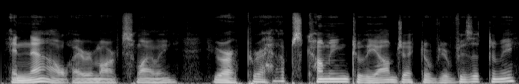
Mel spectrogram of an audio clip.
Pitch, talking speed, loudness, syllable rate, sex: 105 Hz, 195 wpm, -19 LUFS, 5.5 syllables/s, male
